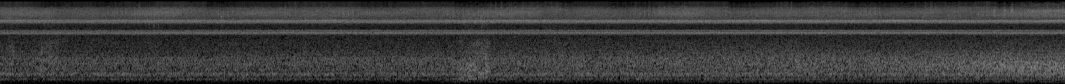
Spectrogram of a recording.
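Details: Late-season honey bee swarm in a trap on 1 September 2019, the sixth caught in that trap and spot, coming out of the woods: an unbroken, even droning buzz under steady high-pitched whining tones.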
